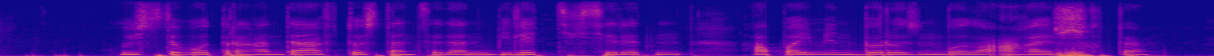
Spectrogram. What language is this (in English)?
Kazakh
